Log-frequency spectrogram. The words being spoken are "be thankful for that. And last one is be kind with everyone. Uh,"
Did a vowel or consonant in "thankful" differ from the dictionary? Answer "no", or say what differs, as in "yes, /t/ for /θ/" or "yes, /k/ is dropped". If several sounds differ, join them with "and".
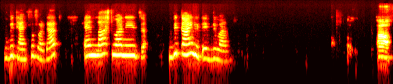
yes, /t/ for /θ/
